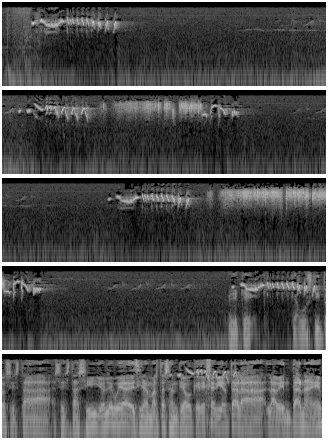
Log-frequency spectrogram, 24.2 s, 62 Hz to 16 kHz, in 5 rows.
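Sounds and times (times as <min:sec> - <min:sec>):
birds chirping and singing: 0:00.0 - 0:24.2
speech: 0:18.0 - 0:24.2.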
